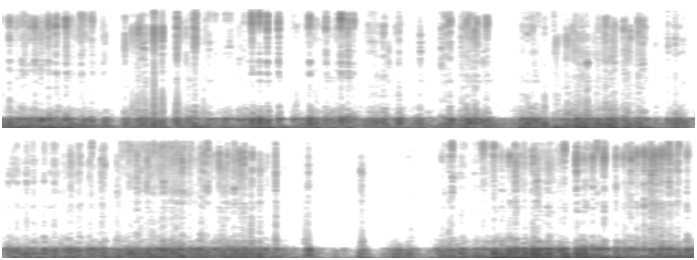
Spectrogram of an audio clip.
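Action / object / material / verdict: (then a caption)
scrape / metal mesh microphone grille / metal mesh / none. Long nails scratch and tap across a round, hollow metal mesh microphone grille. The result is a dense, continuous scraping rumble, heavy in the low end, broken by quick, irregular taps and brief dips in level.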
